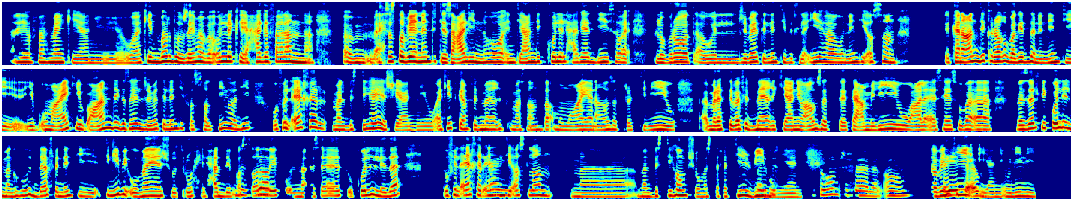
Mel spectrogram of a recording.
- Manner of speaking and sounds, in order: distorted speech
- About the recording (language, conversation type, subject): Arabic, advice, إزاي أعرف لو أنا محتاج الحاجة دي بجد ولا مجرد رغبة قبل ما أشتريها؟
- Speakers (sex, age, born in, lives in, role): female, 20-24, Egypt, Egypt, advisor; female, 20-24, Egypt, Egypt, user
